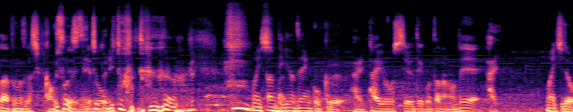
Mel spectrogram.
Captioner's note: laughs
